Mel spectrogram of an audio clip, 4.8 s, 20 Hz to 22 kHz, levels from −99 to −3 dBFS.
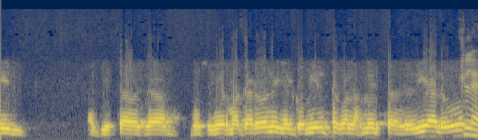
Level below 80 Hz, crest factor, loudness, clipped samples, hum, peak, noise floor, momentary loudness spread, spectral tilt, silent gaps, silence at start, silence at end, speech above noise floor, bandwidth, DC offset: -58 dBFS; 12 dB; -14 LUFS; under 0.1%; none; -2 dBFS; -38 dBFS; 7 LU; -7.5 dB/octave; none; 0 s; 0 s; 25 dB; 9.4 kHz; under 0.1%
